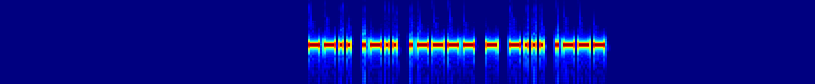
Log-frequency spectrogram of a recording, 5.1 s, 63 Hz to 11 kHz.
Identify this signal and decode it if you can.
Morse code, heard as a keyed tone, about 53 wpm, 700 Hz. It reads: ZL1TBJ
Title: DXCC-100 Call Signs - 6 Characters - Repeated 2x - 50wpm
